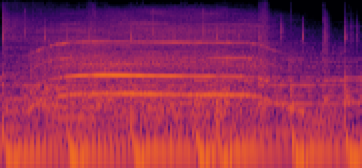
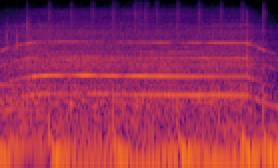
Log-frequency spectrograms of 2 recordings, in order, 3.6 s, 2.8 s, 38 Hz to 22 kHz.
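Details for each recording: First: Riccar R27CV cordless upright vacuum with serpentine lifetime belt on a sensor: motor whine climbs at start then winds down and cuts out within about three seconds, red light on; brushroll jam triggers auto shutoff protection. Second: Riccar R27CV cordless upright vacuum running after its lifetime-belt protection shut it off (red light) and it was reset by switching off and on: a steady, even motor whine with no stutter or rattle; normal.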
